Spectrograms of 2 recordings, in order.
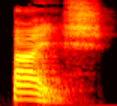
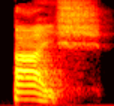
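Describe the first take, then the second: First: The stress falls on the vowel a. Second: The same.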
